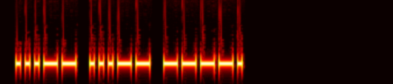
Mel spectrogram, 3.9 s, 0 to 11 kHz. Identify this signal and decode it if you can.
Morse code, heard as a keyed tone, about 29 wpm, 700 Hz. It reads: 339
